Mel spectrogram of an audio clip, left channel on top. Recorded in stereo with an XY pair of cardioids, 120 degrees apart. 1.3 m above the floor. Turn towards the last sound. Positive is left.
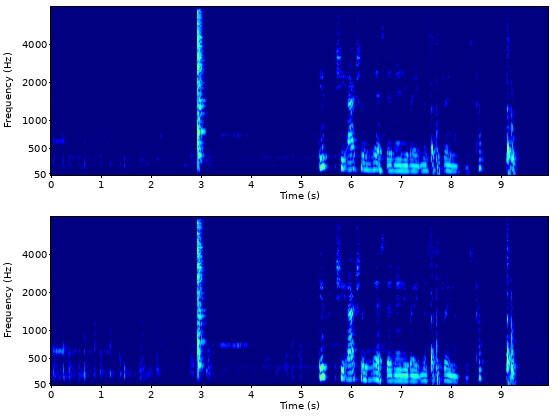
turn(degrees=-40)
